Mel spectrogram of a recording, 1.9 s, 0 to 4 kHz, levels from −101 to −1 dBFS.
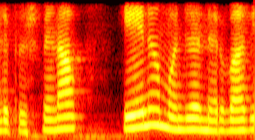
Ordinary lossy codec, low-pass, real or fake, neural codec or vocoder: none; 3.6 kHz; fake; codec, 24 kHz, 0.9 kbps, WavTokenizer, medium speech release version 2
